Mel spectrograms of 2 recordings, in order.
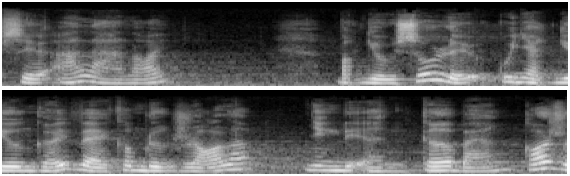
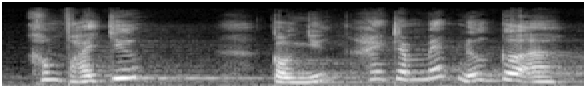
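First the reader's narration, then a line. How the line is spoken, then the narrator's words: Astonished exclamation. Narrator (Vietnamese): Nhạc Dương kinh ngạc kêu lên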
